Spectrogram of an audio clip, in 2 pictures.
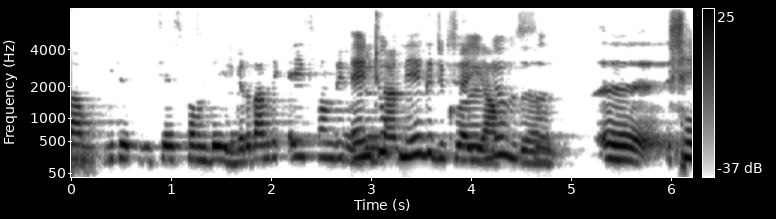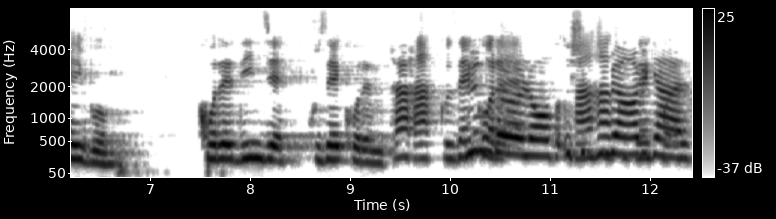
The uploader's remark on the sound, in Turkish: Teknik birkaç hata yaşadık ama güzel bir kayıt oldu.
